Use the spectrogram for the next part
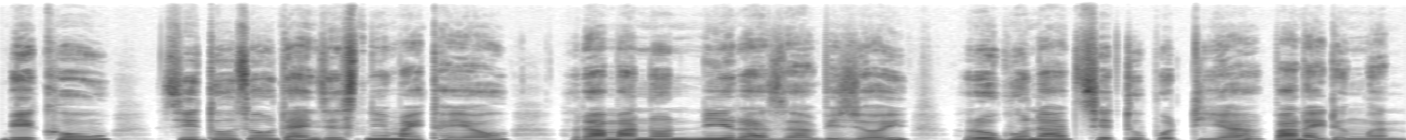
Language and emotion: Bodo, neutral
